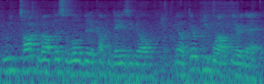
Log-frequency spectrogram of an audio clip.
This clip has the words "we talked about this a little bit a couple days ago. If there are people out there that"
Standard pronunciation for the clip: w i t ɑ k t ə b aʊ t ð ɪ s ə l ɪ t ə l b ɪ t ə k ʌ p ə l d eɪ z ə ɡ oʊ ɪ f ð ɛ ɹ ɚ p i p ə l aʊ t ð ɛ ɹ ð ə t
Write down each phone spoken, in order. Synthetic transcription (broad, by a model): w i t ɑ k t ə b aʊ t ð ɪ s ə l ɪ t l b ɪ t ə k ʌ p l d eɪ z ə ɡ oʊ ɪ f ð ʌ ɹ ɚ p i p l aʊ t ð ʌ ɹ ð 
